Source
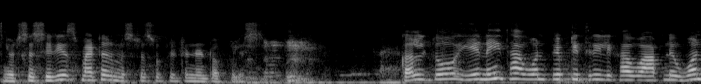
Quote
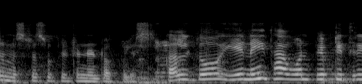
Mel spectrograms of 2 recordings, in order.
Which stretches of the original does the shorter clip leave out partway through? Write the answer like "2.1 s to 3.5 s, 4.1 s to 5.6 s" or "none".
2.6 s to 3.9 s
